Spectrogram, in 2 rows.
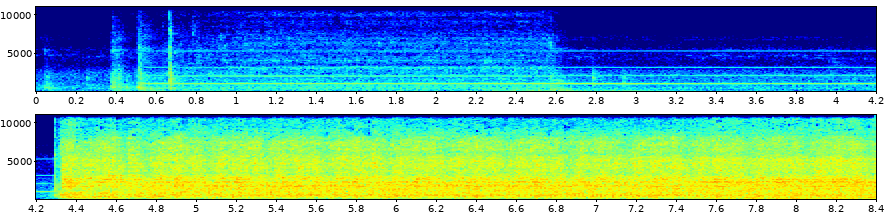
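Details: Buick Grand National on E85 with SD2 chip, no mass airflow sensor, throttle position sensor set to 0.42, about 80 psi oil pressure built: loud steady cranking churn that never catches or fires; cranks but won't start, no spark suspected.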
